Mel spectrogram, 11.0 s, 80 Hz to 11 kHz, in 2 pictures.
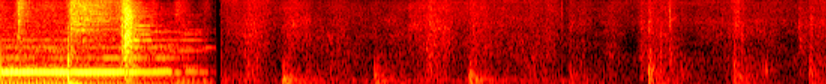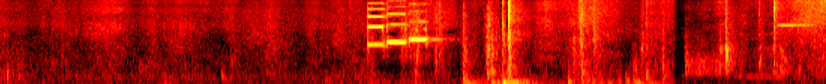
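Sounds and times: key-card lock beeps: 0:08.0 - 0:08.6, 0:10.6 - 0:11.0.

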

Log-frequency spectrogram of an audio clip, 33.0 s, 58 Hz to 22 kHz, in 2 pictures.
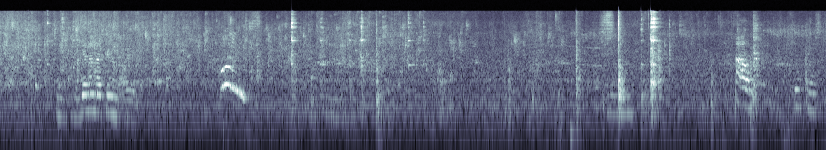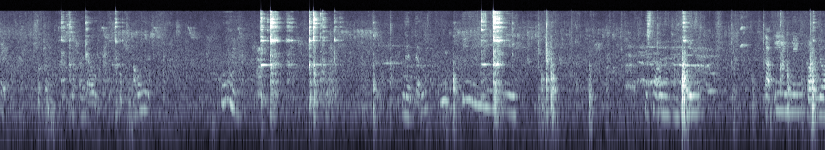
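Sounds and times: utensils and dishes clinking: 0:00.6 - 0:02.3, 0:05.7 - 0:09.2, 0:10.1 - 0:13.4, 0:17.3 - 0:19.4, 0:21.7 - 0:24.5, 0:25.6 - 0:33.0
utensil clinking against bowl: 0:21.7 - 0:24.2, 0:25.6 - 0:27.7, 0:29.6 - 0:30.7.

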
